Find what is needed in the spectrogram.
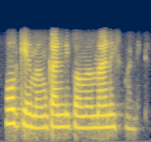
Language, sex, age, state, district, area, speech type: Tamil, female, 18-30, Tamil Nadu, Tirunelveli, urban, conversation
